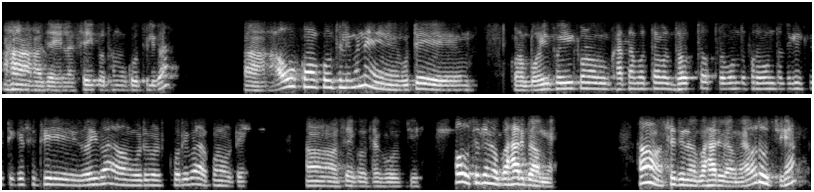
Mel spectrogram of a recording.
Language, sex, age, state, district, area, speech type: Odia, male, 30-45, Odisha, Koraput, urban, conversation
